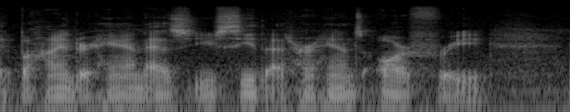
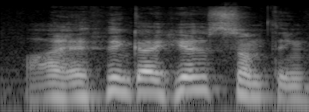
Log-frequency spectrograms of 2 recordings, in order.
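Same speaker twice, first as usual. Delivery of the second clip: orc half-raised, meekly unsure; a big orc sounding timid and small; 9 semitones higher, 7 dB louder than usual. Acted. Orc tells the group he hears something, timidly. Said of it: "says in a very timid voice".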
